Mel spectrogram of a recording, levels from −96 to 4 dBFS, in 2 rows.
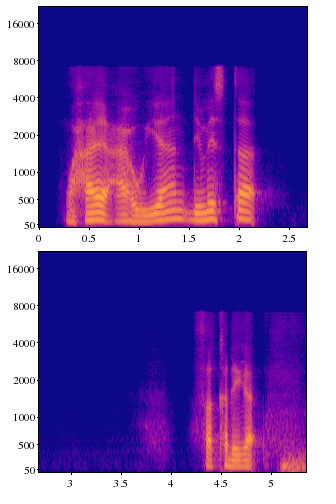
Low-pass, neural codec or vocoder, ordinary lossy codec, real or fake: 7.2 kHz; codec, 16 kHz, 0.7 kbps, FocalCodec; MP3, 96 kbps; fake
